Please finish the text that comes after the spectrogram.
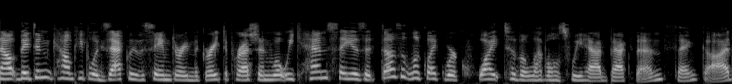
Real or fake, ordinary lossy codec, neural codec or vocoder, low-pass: real; MP3, 32 kbps; none; 7.2 kHz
